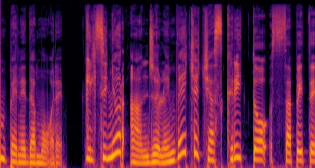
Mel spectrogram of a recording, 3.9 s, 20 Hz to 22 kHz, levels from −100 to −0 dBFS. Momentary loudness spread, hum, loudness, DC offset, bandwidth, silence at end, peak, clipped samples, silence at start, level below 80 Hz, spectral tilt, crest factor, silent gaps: 7 LU; none; -25 LUFS; under 0.1%; 19.5 kHz; 0 s; -10 dBFS; under 0.1%; 0 s; -44 dBFS; -5.5 dB/octave; 14 dB; none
